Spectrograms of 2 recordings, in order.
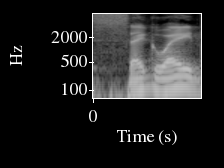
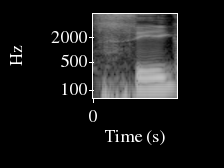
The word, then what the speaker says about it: segue: for segue method and it is segue not SE or some other hideous pronunciation think of the motorized scooter in prepare for segue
